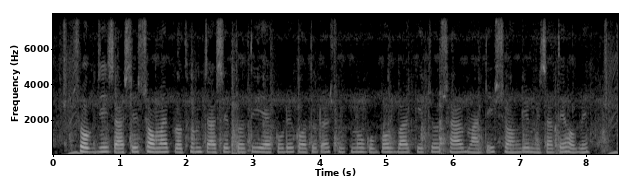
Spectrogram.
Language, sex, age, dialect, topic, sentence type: Bengali, female, 18-24, Rajbangshi, agriculture, question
